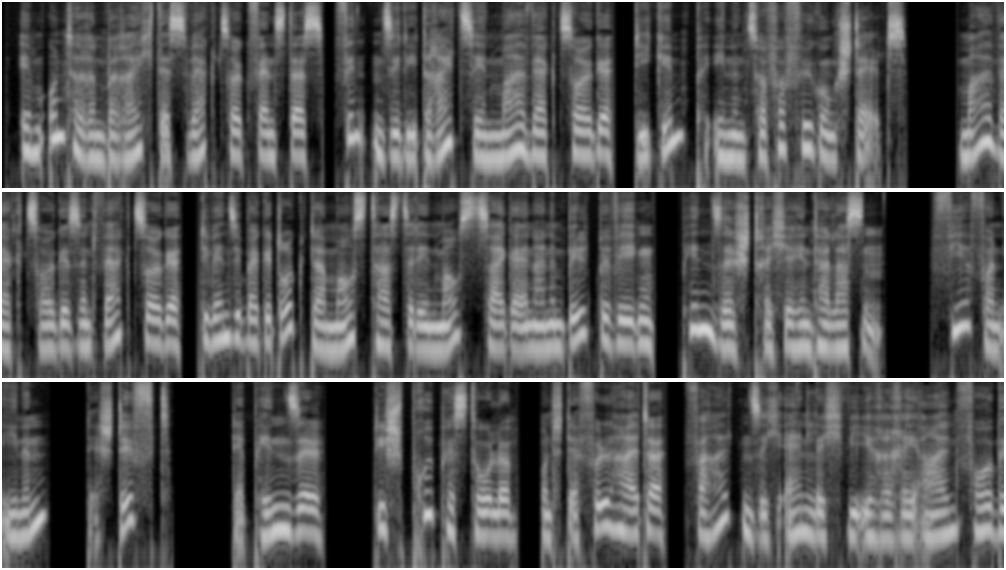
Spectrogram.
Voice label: Kommentar, Neutral

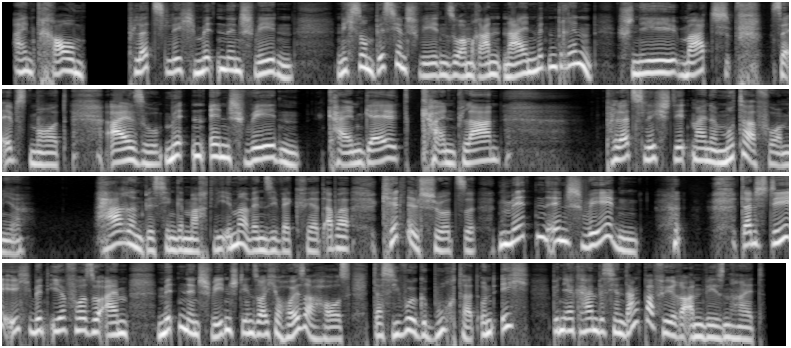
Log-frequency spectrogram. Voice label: Schauspiel, Neutral

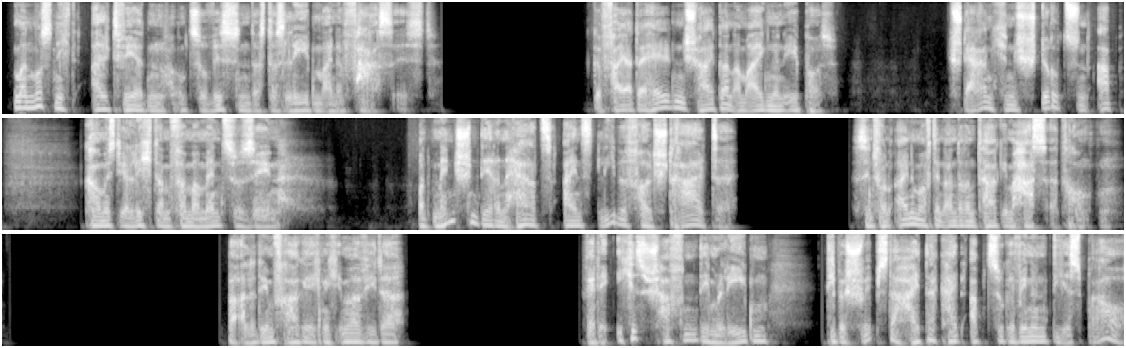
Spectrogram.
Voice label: Weltschmerz Neutral

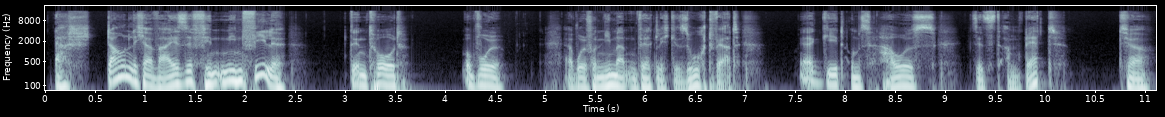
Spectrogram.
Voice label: Dynamisch; Fremdtake

